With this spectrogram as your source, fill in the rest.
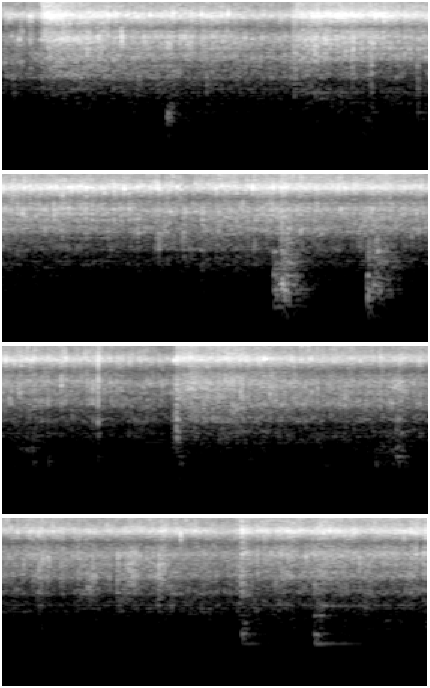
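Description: Manthal fish frying in a pan, a loud continuous close sizzle with occasional soft clinks and scraping from stirring, no talking.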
